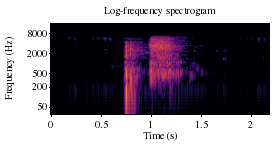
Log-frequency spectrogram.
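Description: A single short burst of breath from a person about a second in: a sharp onset followed by a brief hiss, like a stifled sneeze.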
